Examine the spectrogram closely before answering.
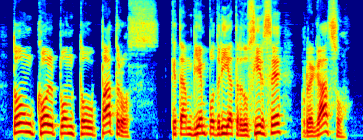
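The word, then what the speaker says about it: τὸν κόλπον τοῦ πατρός: Está en el seno del Padre, se pronuncia de la siguiente manera en griego, ton kolpon tou patros, que también podría traducirse regazo, uno de los dos, seno o regazo.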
